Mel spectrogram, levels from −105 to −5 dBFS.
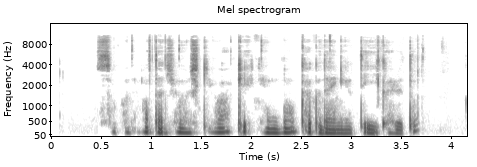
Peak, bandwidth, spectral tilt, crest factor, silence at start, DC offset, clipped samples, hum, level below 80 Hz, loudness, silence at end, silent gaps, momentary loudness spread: -24 dBFS; 11 kHz; -5.5 dB/octave; 22 dB; 0.45 s; under 0.1%; under 0.1%; none; -80 dBFS; -46 LUFS; 0.5 s; none; 7 LU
